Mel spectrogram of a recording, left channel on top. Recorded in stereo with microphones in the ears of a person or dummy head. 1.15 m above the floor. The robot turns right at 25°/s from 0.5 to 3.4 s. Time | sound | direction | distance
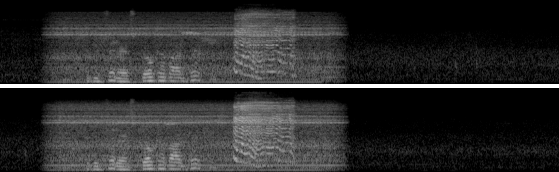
0.9 | a man speaking | 165° right | 0.6 m
2.3 | a cupboard door | 40° right (ahead or behind) | 0.6 m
